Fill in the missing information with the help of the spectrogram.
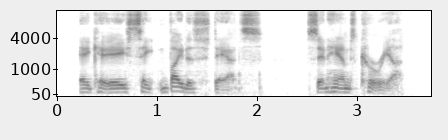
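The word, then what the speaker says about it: Sydenham's chorea: Sinam's Korea. And Korea is spelled different. is spelled H or spelled sorry S Y N H A M apostrophe S C H O R E A H it's an African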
